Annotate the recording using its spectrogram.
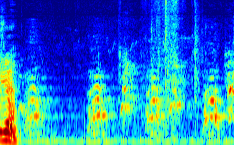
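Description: A dog barking in the background: short barks repeating about every half second, over a steady low hum.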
